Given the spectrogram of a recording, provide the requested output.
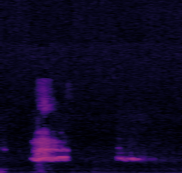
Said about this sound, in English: And I process through yawning. I'm not bored or tired. I'm just helping you move the energies.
